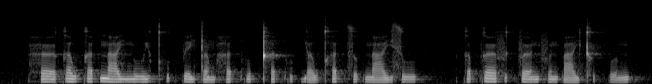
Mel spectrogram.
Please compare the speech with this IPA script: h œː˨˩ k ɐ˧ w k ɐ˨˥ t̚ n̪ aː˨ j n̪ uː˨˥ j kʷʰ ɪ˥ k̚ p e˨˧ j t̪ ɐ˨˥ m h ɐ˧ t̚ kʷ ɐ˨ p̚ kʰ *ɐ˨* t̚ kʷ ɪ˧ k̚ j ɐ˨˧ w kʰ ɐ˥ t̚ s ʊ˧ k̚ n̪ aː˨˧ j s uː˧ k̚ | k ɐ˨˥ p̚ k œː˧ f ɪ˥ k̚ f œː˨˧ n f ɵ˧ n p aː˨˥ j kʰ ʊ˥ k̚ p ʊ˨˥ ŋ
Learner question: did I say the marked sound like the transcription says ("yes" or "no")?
yes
